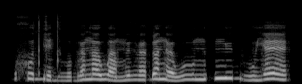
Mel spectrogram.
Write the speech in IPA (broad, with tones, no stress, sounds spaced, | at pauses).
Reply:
x ʊ˦ d ɡ e˨ dʱ ʊ˨ ɡ œ˦ ŋ ɐ˦ w ɐ˨ m ʏ˦ ɦ œ˦ ɠ ɐ˦ n œ˨ w u˦ n | ŋ y˦ bʱ u˨ j ɛ˦˨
